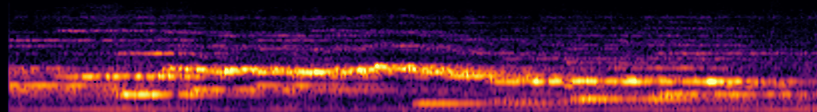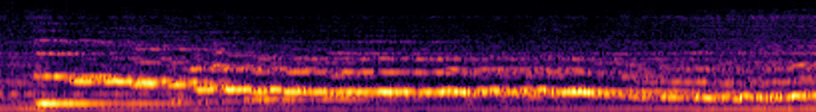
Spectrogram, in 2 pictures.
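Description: Slow melody on a flute-like wind instrument, long held notes gliding from one pitch to the next, over a steady low hum.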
